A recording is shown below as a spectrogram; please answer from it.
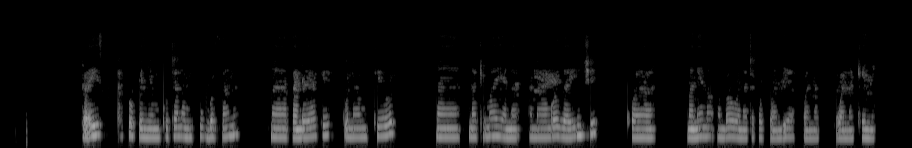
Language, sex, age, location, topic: Swahili, female, 25-35, Nakuru, government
